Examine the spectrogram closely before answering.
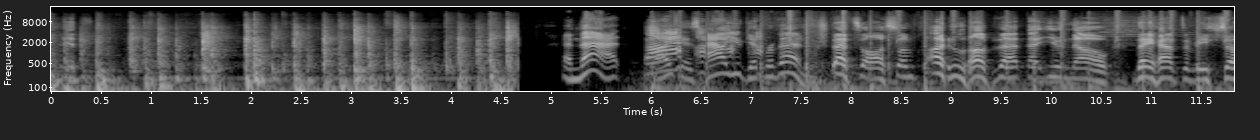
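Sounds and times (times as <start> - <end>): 
woman's feet stomping against a living room ceiling: 0.0 - 4.7
speech: 5.1 - 11.8
laughter: 6.0 - 7.9.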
